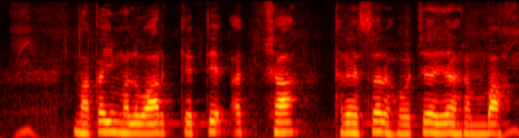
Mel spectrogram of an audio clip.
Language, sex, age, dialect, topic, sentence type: Magahi, male, 18-24, Northeastern/Surjapuri, agriculture, question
